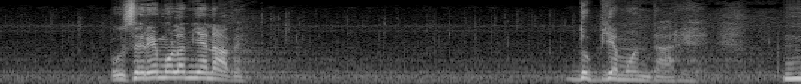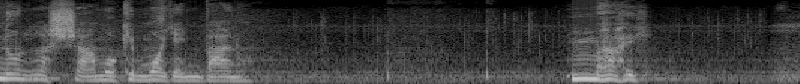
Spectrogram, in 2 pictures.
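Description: A young woman speaks calmly and firmly.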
